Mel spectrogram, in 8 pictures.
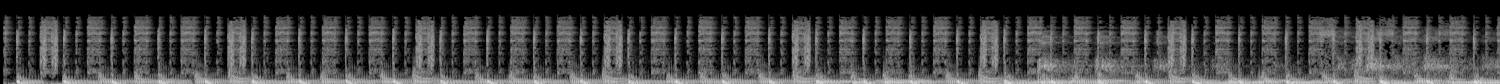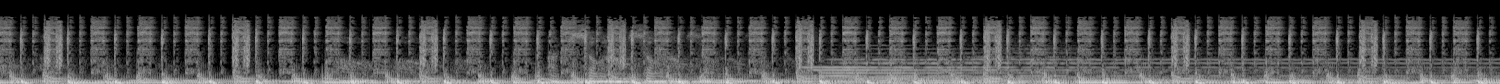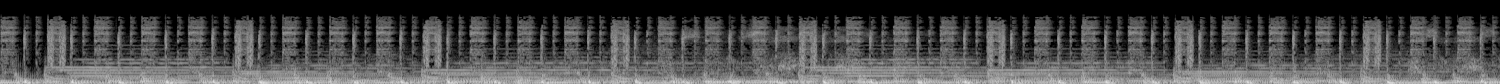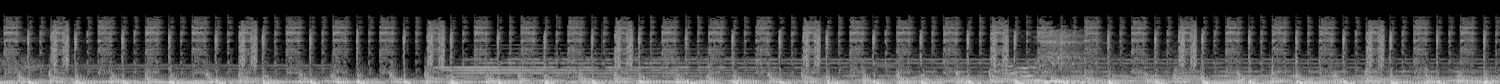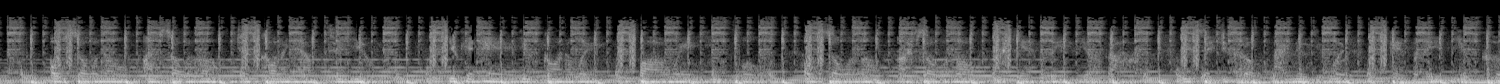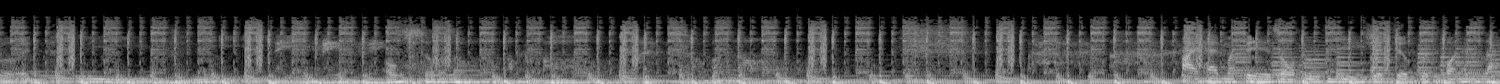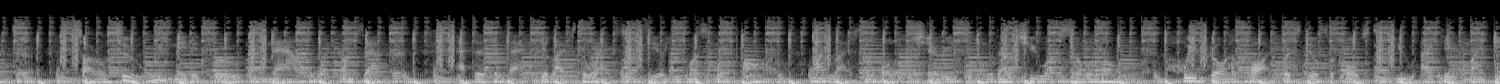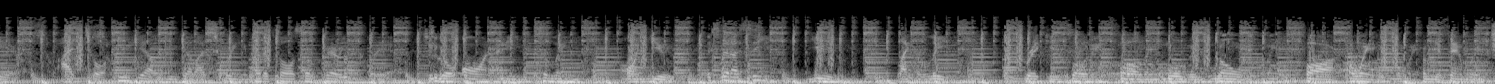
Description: まるでマイクオールドフィールドやジャンミッシェルジャールを彷彿させるトラックは当時のハウスシーンでも異形だったハズ。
